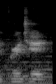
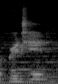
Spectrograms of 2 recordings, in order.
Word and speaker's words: Brigid: In Norse mythology, many came to Bridget, or Brigid, however you want to pronounce it, for her immortal apples that gave warriors strength, in her cauldron of immortality that never ran out.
